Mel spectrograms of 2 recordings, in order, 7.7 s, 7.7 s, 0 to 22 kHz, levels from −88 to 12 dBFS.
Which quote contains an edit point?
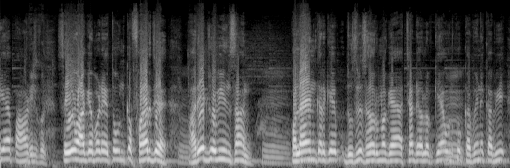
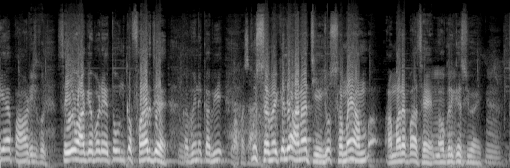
second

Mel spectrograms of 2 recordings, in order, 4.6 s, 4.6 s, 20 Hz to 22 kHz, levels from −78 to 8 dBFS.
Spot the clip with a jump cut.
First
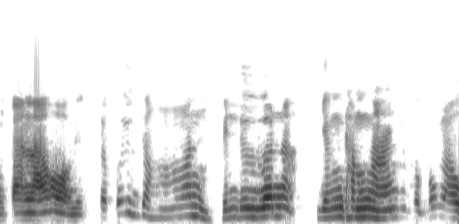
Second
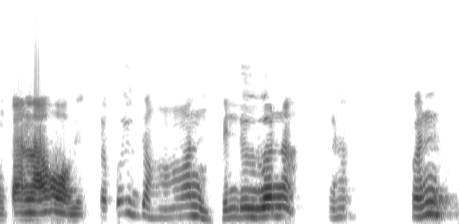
first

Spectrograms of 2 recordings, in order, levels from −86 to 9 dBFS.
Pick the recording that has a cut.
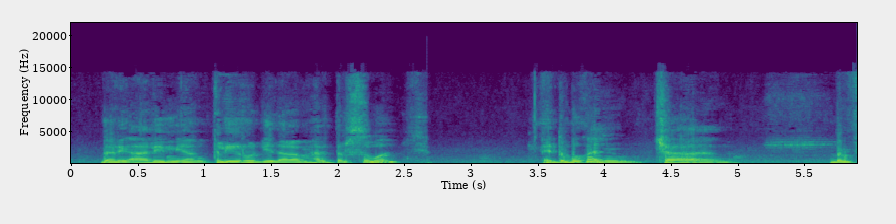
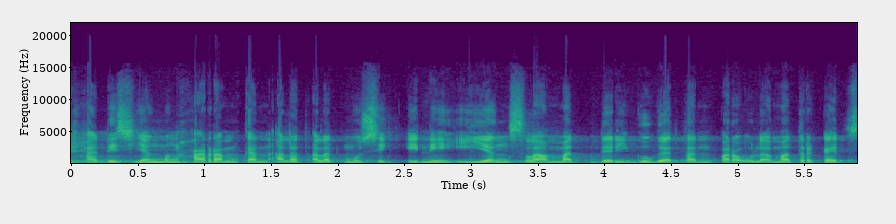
first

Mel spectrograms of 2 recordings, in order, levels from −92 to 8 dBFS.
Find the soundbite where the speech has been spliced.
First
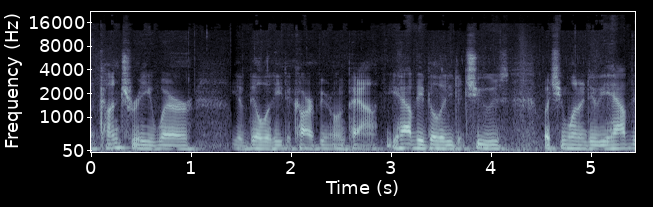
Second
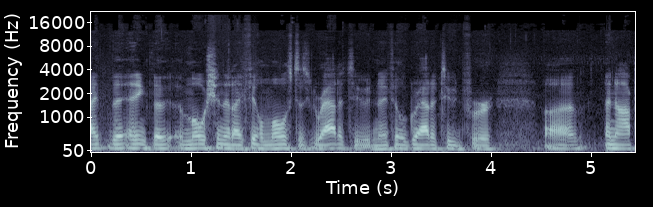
first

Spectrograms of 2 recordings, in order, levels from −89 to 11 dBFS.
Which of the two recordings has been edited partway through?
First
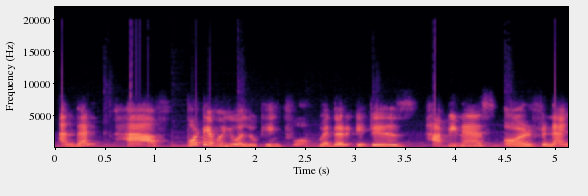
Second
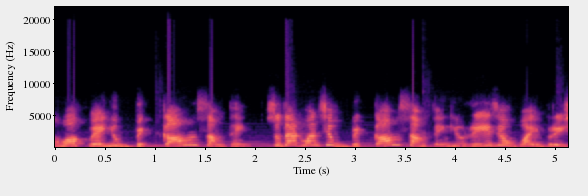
first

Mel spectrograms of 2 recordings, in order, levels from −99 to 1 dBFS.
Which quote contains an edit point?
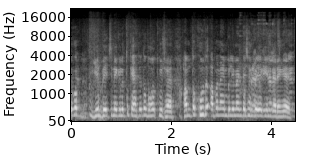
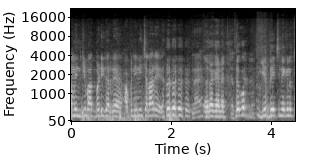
second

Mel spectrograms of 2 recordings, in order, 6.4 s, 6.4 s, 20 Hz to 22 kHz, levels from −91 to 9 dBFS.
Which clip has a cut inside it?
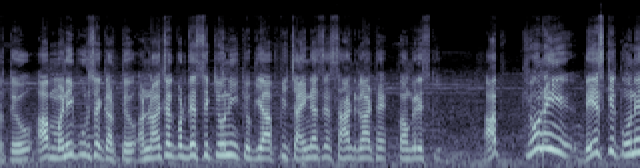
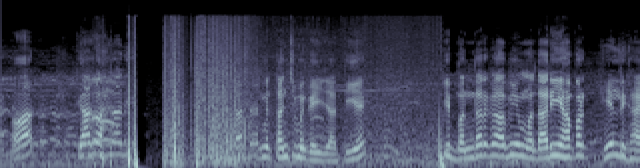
second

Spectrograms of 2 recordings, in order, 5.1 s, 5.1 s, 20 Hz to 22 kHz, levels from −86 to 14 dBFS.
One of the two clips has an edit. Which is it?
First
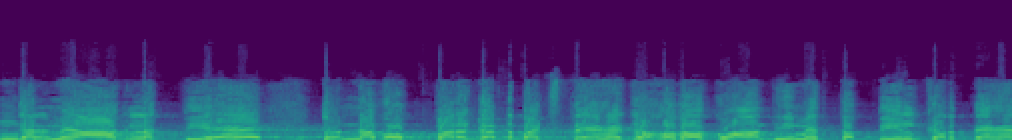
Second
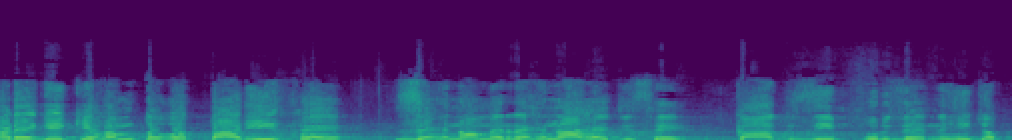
second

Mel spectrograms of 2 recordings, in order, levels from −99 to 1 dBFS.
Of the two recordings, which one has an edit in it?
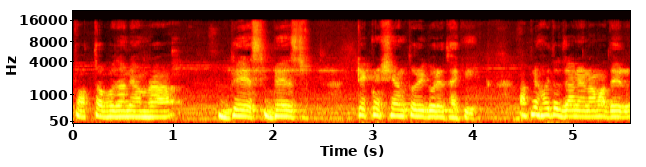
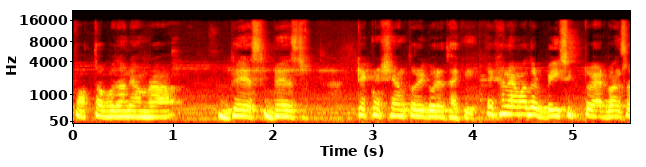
second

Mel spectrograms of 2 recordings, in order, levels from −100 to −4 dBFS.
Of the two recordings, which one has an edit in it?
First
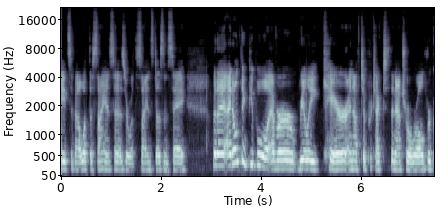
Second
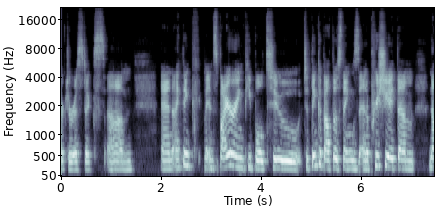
second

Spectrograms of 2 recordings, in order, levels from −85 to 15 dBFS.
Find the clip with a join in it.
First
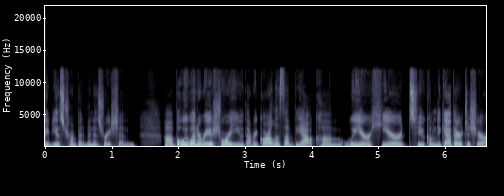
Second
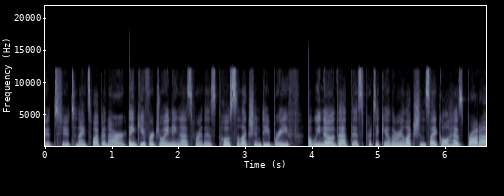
second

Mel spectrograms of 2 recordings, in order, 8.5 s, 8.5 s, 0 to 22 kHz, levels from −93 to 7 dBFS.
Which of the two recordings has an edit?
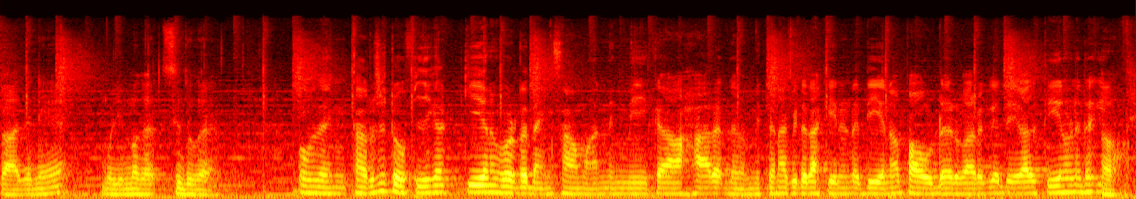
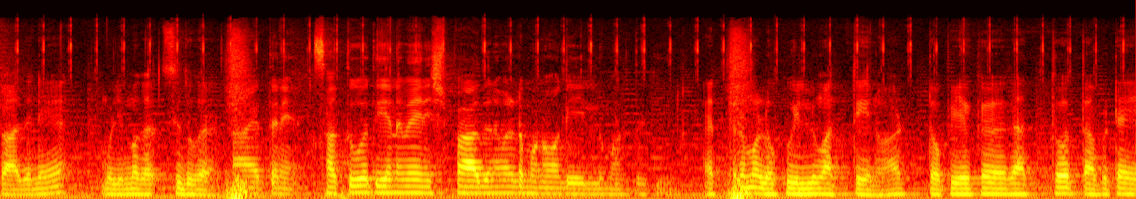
second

